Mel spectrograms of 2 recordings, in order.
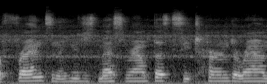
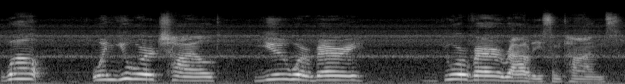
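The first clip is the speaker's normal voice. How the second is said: imitating mom's slightly raised voice; imitated raised voice; 4 semitones higher than usual. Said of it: "she raises her voice more and more".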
